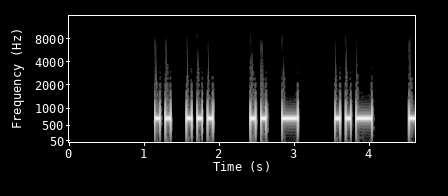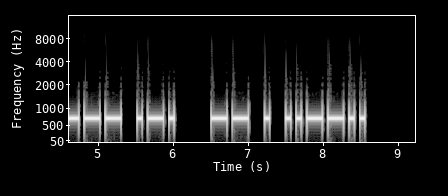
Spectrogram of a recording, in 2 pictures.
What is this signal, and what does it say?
Morse code, heard as a keyed tone, about 17 wpm, 700 Hz. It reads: IS IT U OR ME?
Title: Sentences from Top 200 Words and Abbreviations 17wpm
